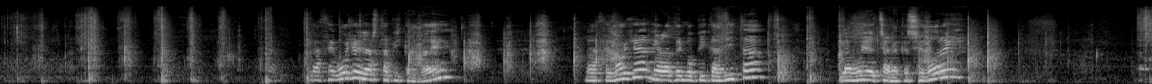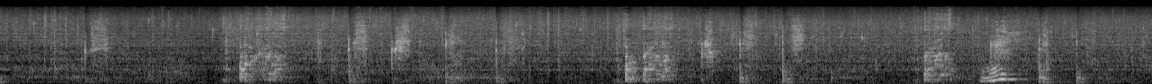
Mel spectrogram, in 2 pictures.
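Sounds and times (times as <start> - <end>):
onion sizzling in hot oil: 11.4 - 23.0.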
